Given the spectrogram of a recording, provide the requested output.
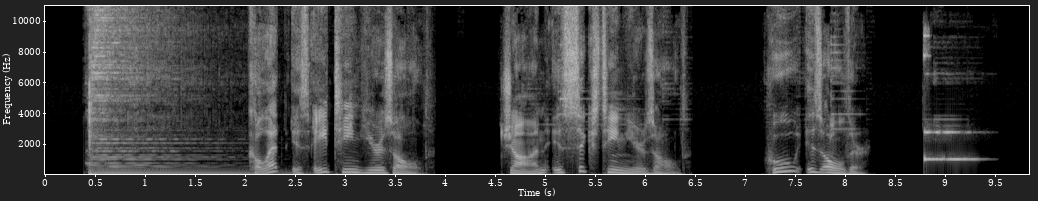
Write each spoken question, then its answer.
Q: Who is older?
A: Colette is. Colette is older than John.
